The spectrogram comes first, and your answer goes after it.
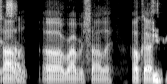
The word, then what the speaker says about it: Saleh: I think it's like to say it like ASALA. That's how you say it. Saleh.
